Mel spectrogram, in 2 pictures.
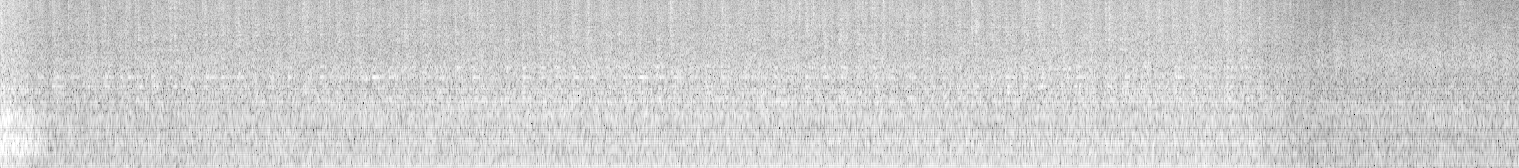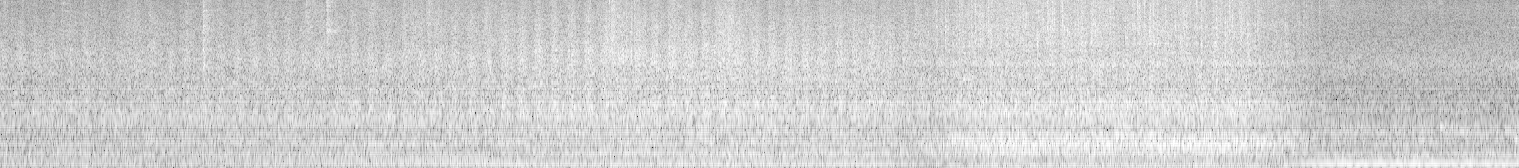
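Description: Cashew-processing machinery running with a steady motor hum and mechanical noise. The hum's pitch and level change abruptly a few times in the middle and near the end.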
